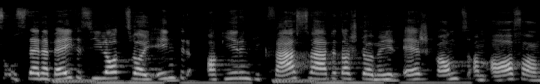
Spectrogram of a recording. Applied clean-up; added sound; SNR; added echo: classical method Wiener filter.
